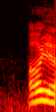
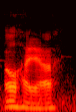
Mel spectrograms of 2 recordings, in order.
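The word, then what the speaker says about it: Ohya: Oya is pretty pretty. I don't know why I keep pronouncing her as Ohaya.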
